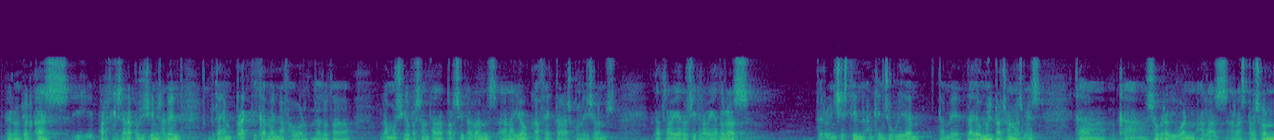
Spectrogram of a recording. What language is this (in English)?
Catalan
